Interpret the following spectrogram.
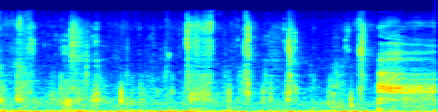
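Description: Close-miked eating: chewing and wet mouth clicks as a person eats noodle soup, with a short noisy slurp of noodles near the end.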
